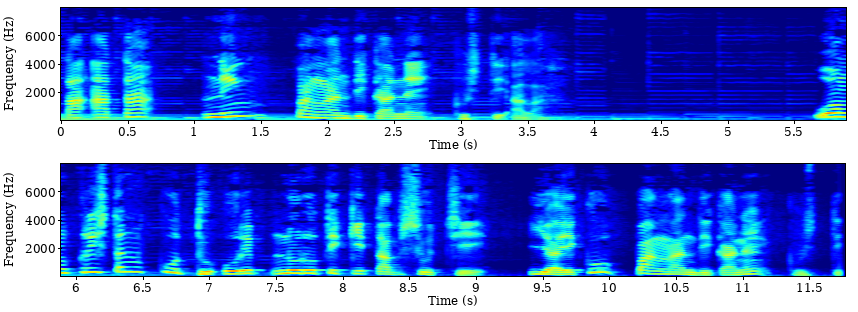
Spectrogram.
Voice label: good news jawa indramayu, javanese bible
